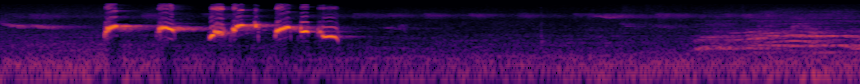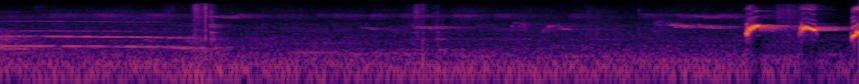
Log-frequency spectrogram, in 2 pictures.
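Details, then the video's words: Red-whiskered bulbul in a singing duel, used for voice training: a loud burst of sharp, warbled whistles rising and falling, a quiet gap with a longer, drawn-out harmonic call in the background, then another short whistled burst at the end. "Chào mào hót/Kích chào mào hót đấu Luyện giọng hay ép bổi sổ bọng và căng lửa"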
